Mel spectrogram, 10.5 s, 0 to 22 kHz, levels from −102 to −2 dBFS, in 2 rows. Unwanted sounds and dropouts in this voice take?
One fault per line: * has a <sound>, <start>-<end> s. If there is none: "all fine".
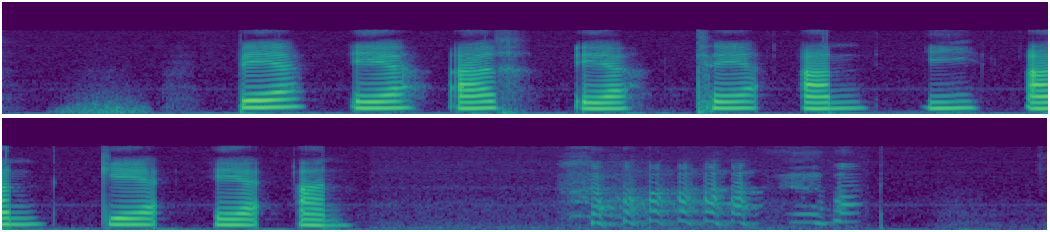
* has a laugh, 8.0-9.6 s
